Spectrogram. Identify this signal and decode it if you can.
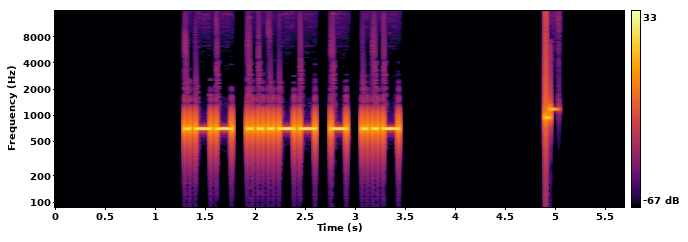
Morse code, heard as a keyed tone, about 22 wpm, 700 Hz. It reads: W3TU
